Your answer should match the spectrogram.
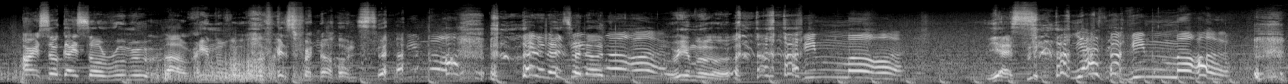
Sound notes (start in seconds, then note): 3.7 laughs; 12.5 laughs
